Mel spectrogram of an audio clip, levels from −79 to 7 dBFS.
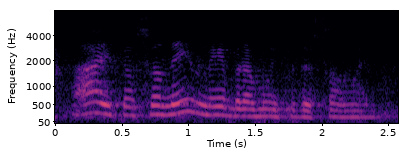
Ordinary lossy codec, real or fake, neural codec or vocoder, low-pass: Opus, 16 kbps; real; none; 7.2 kHz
